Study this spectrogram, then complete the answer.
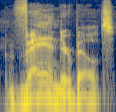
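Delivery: usual speaking voice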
